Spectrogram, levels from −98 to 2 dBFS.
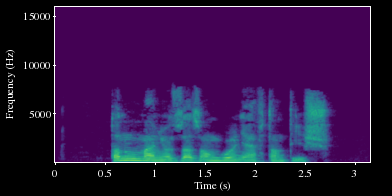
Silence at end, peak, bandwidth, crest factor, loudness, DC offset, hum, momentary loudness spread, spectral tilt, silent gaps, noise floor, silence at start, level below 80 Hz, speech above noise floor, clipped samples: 0.45 s; -10 dBFS; 7.8 kHz; 18 dB; -27 LUFS; under 0.1%; none; 10 LU; -6.5 dB/octave; none; -80 dBFS; 0.55 s; -68 dBFS; 54 dB; under 0.1%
